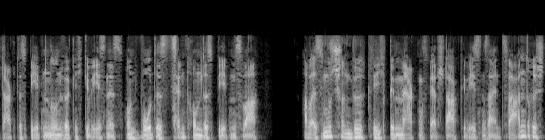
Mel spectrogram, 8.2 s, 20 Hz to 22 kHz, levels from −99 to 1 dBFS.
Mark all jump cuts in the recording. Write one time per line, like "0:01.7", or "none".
none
